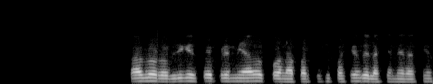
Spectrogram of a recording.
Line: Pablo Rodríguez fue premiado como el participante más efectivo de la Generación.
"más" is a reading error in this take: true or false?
true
